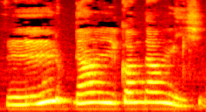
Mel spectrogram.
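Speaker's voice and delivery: L held as a long lll, slowly into lit; letter sound demo. Shown as a demonstration. Teacher linking the letter to lit, held L sound. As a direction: stretch the L sound. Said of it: "il fait bien le son".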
